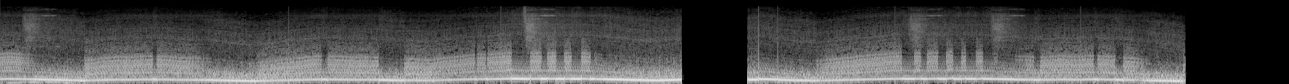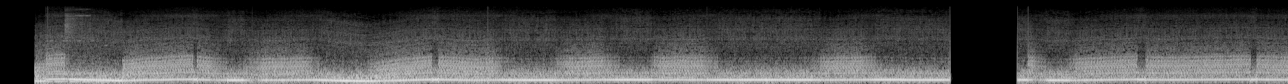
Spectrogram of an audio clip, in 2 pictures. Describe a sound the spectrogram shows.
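A car engine revs up and down, whining as it speeds along.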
